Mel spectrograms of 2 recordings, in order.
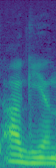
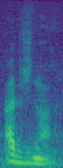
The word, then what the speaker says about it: Аджна: Все знают, что такое Муладхара, Сватхистана, Манипура, Анахата, Вишудха, Аджна. Ее иногда называют Агья, но это неправильно. На санскрите, если говорить о правильном написании, то читается как Аджна и Сахасрара.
